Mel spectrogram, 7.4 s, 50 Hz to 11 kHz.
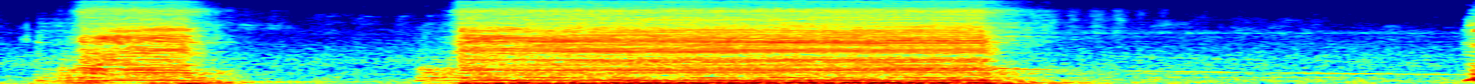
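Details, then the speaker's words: Gerni 3000 hot-wash pressure washer bought broken and repaired, diesel burner lit after the boiler fills: a short burst, then about three seconds of steady, even rushing roar; the diesel heater fires normally, though a pressure valve leaks. "the diesel works"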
